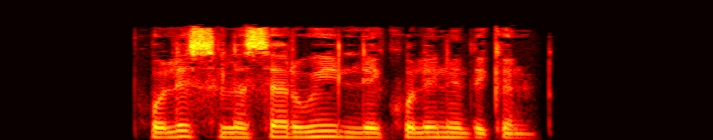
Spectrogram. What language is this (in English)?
Kurdish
